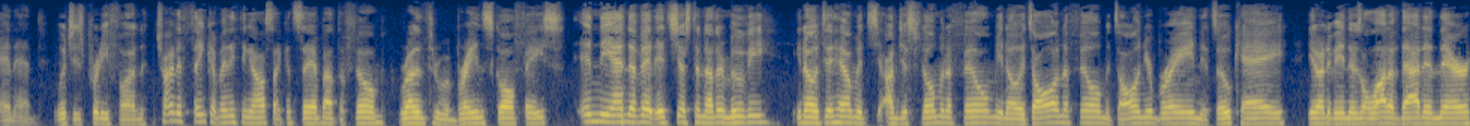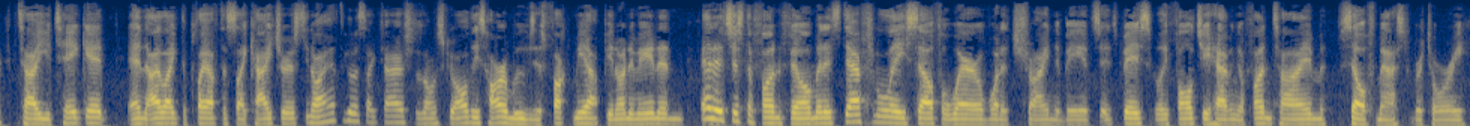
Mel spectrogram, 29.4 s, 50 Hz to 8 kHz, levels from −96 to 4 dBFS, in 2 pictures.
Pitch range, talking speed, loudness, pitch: 120-135 Hz, 270 wpm, -18 LUFS, 130 Hz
